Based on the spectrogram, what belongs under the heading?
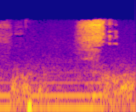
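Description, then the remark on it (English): A single short blast from a duck call whistle, high and reedy, lasting about a third of a second over a low, steady background rumble. “The most fun that people have when it comes to making fun of the Ducks is when you go to a game and bring a duck call whistle.”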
